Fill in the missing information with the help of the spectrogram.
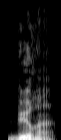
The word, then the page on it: burin: francais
